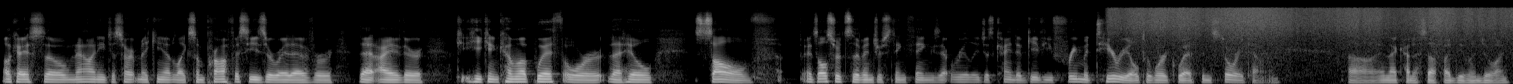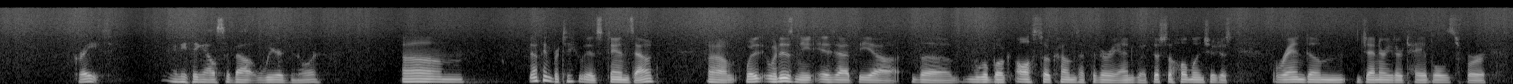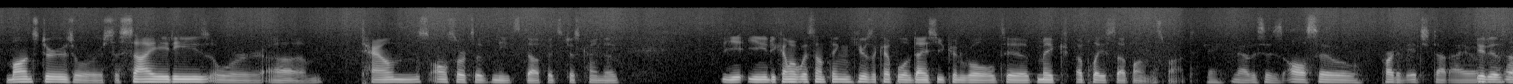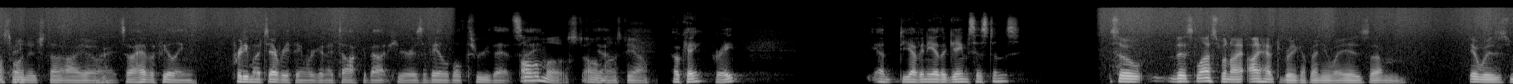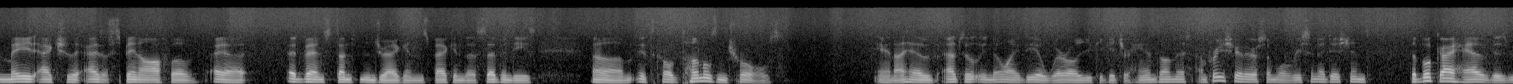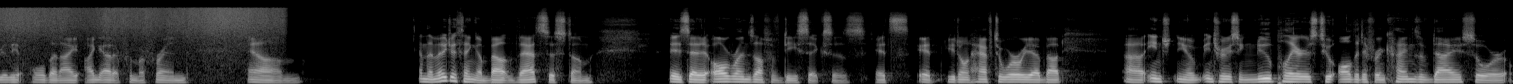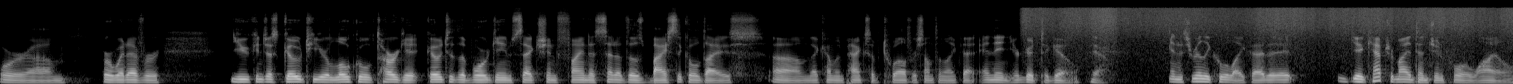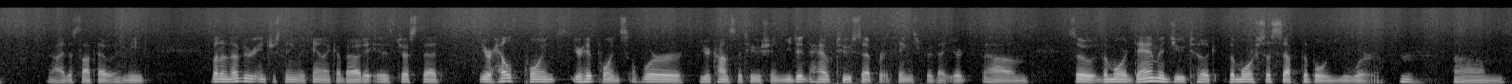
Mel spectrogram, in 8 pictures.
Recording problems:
hiss; loud; from 11 to 50 s, from 56 s to 1:19 and from 1:41 on; 5 dB below the speech

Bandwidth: 14.5 kHz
